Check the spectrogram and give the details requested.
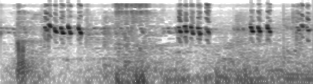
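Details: Lure song of a sooty-headed bulbul, aimed at calling in males and females, delivered in the nguplik ropel style: three quick bursts of bubbly, warbled notes spaced about a second apart over a steady low-pitched rumble.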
